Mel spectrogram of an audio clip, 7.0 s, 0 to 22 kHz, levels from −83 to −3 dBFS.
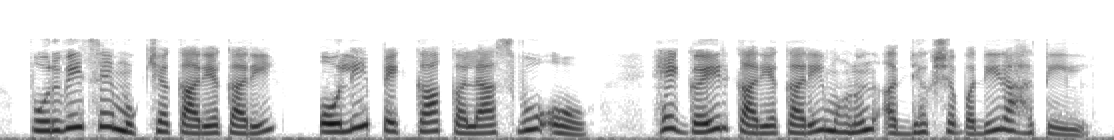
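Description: Throughout, the speech stops above 6.9 kHz and rough dither noise flutters around tones, likely from heavy Dolby Digital compression. Noise fill rather than MP3-style swirl distinguishes it.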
